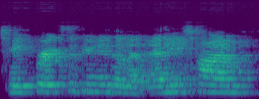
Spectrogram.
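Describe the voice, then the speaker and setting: A woman's voice: high-pitched, little pitch movement, fairly quick, fairly bright tone. A woman leading a yoga class as instructor, cueing movement and breath in short, soothing instructions. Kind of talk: guided exercise class instruction. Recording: echoey room, distant mic, muffled, faint noise.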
